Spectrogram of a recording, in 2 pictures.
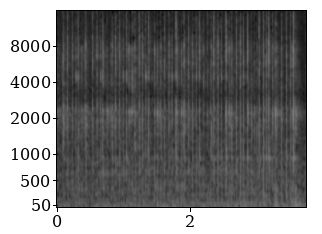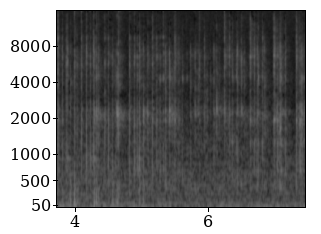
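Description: Long nails tap and scratch along the body of a black polymer and metal pump shotgun held upright. The result is a steady stream of quick, dry, bright clicks and scratchy rasps that stay fairly quiet throughout, with no ringing after each tap.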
